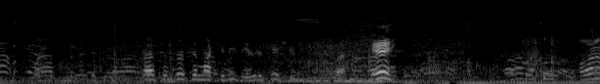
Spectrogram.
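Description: Faint voices of several people talking in the background, with one louder call a little before the four-second mark, over a low steady hum.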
